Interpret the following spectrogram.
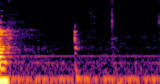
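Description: Wooden spoon stirring a simmering sauce in a stainless steel pan: faint scraping with a few light knocks about one and one and a half seconds in.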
